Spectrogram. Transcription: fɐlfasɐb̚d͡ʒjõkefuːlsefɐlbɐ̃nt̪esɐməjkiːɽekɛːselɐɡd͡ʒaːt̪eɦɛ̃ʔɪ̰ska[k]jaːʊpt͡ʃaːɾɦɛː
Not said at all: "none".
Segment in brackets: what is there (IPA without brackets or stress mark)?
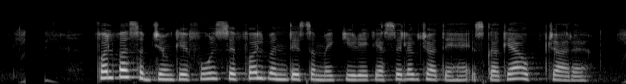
k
